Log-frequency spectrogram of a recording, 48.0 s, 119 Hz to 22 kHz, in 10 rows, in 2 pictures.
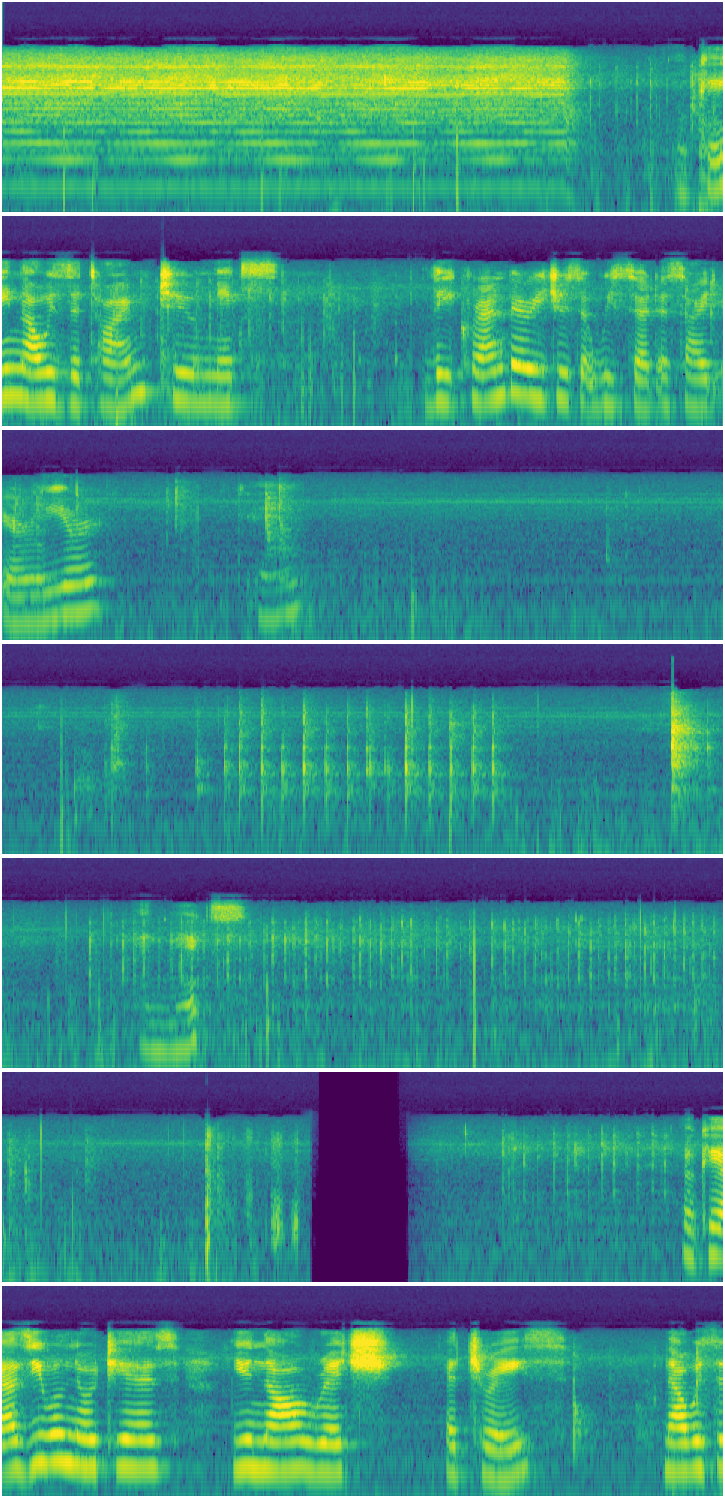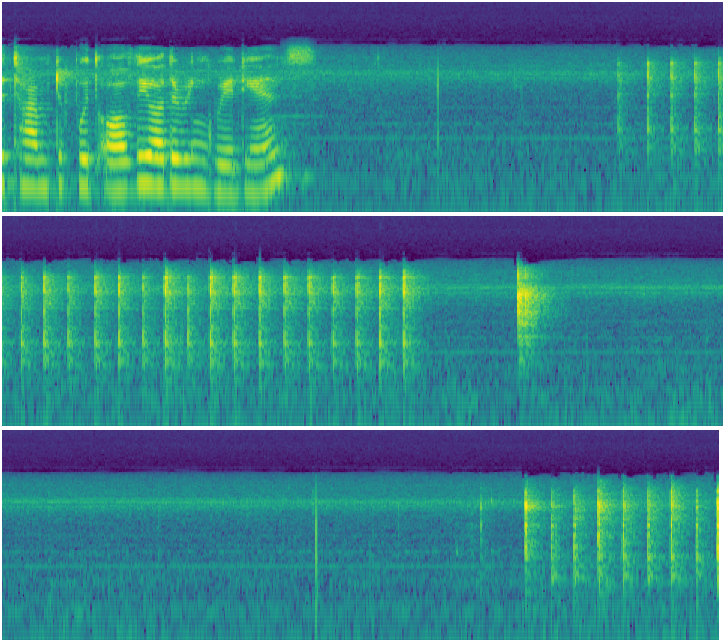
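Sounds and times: stick blender humming and rattling: 0:00.0 - 0:07.6.

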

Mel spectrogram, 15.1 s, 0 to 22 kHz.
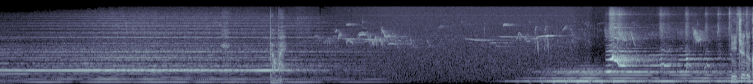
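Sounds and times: drama score with low notes: 0:00.0 - 0:07.6, 0:10.4 - 0:15.0
background music: 0:00.0 - 0:08.0, 0:10.4 - 0:15.0
bird chirps: 0:05.8 - 0:12.9, 0:13.8 - 0:14.3.

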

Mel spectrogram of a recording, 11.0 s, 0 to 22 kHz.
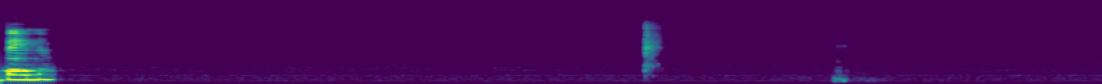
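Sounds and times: faint room hiss: 0:00.0 - 0:11.0
short sharp click: 0:06.4 - 0:06.6.

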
